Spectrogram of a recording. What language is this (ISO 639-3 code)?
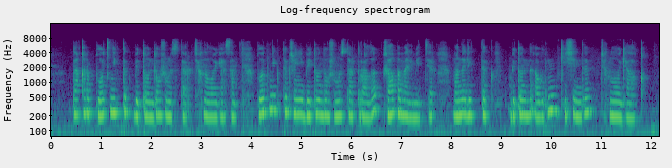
kaz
